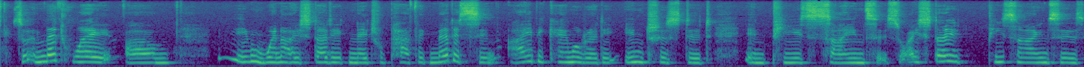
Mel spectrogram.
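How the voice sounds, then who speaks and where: With a German accent, a woman talks at a fairly slow pace in a high voice with a dark, mellow tone and fairly even intonation. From Germany. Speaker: naturopath and peace builder. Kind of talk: talk to a club over video call. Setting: video call.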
